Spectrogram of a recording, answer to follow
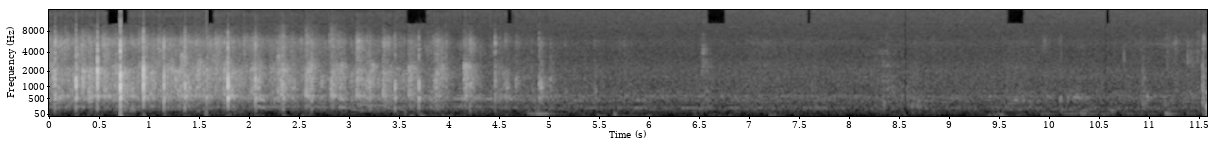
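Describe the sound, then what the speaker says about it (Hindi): Audience applause welcoming a speaker at a UPSC civil services workshop in Nagpur, a dense burst of clapping that fades out after about five seconds, leaving quiet room tone. "तालियों की गड़गड़ाहट कम नहीं होनी चाहिए."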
